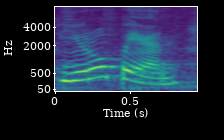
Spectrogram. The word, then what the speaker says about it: European: Kemudian ada a European. Ada European diawali huruf E ya, tapi cara bacanya seperti huruf Y, maka dia diikuti dengan artikel e.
